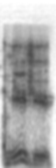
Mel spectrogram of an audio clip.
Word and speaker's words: Amuzu: We pronounced it Amuzu, from amuse and you, AMU, like AMUSE and YOU.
